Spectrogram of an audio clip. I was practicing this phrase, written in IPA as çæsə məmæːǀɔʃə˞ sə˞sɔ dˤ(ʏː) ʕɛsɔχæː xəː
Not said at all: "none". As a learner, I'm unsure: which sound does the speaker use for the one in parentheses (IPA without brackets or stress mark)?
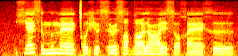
əː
